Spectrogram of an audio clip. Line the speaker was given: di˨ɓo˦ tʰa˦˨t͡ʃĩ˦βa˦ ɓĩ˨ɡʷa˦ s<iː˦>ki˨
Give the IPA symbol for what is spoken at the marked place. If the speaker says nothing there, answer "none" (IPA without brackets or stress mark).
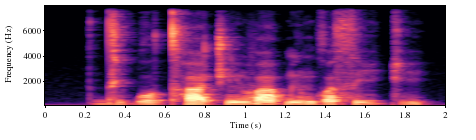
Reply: iː˦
